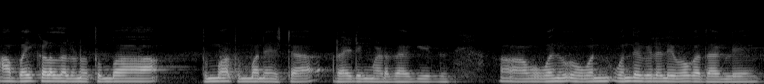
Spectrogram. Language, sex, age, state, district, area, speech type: Kannada, male, 30-45, Karnataka, Bangalore Rural, rural, spontaneous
